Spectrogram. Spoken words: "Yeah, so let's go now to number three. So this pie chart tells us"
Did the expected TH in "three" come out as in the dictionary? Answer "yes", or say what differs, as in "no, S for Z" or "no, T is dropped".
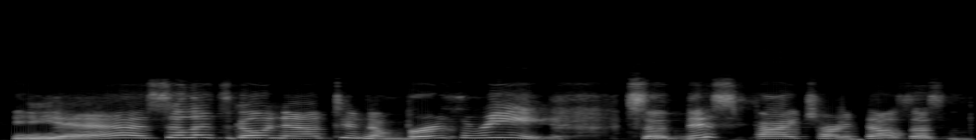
yes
